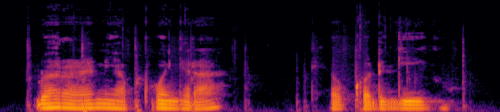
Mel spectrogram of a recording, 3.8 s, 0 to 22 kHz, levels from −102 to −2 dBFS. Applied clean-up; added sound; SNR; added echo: neural mask model RNNoise.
